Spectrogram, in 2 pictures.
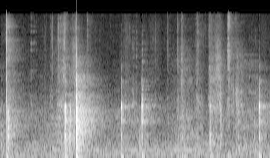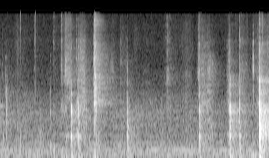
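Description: Chef's knife slicing through raw peeled butternut squash onto a wooden chopping board: a series of irregular sharp knocks as the blade strikes the board, the loudest about a second in.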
